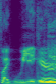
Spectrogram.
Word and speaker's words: Uyghur: I hate attempting to pronounce that word, but it's Uyghur.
